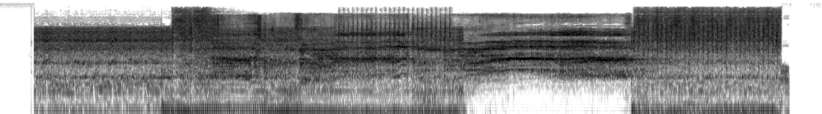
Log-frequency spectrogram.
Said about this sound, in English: This is a Tasmanian devil.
